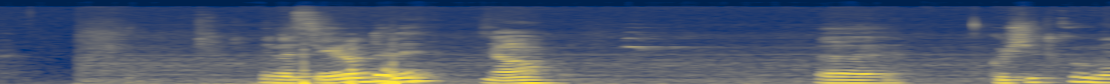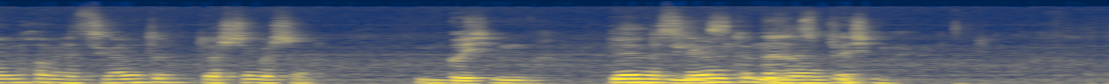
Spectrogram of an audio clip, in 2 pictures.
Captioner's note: speaks in a different language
